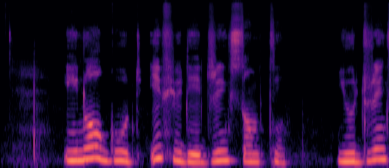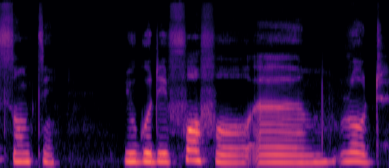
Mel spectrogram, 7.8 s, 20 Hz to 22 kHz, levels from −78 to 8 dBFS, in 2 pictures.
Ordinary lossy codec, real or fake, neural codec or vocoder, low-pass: none; fake; autoencoder, 48 kHz, 128 numbers a frame, DAC-VAE, trained on Japanese speech; none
